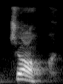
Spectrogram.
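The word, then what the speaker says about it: chalk: দেখি তো পেন বুক সি এইচ এল কে চক এল এর উচ্চারণ হয় না উজ্জ্ব থাকে ক্লাসরুম পেন্সিল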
